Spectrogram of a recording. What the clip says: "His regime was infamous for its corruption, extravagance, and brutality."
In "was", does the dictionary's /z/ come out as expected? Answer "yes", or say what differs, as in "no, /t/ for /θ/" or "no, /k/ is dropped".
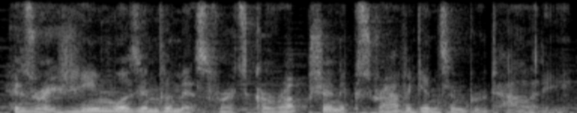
yes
